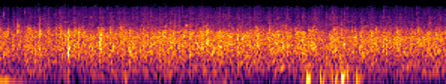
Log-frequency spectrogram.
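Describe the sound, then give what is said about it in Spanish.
A crowd applauds the speaker's wife steadily, a dense wash of many hands clapping at an even level throughout, with no voices standing out above it. “Un aplauso a mi esposa Gina.”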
